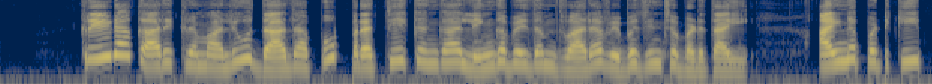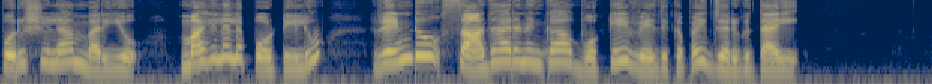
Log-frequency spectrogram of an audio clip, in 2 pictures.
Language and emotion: Telugu, neutral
